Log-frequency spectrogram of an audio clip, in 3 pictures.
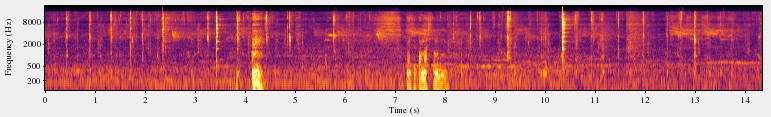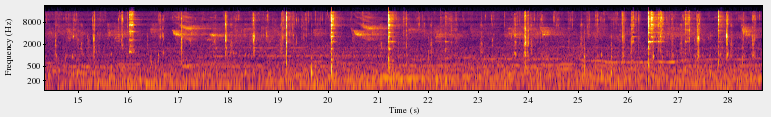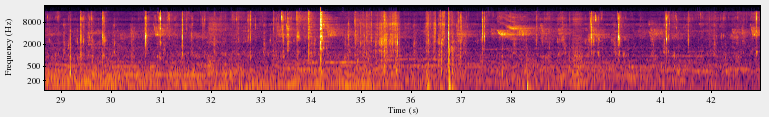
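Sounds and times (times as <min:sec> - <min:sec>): person chewing: 0:00.0 - 0:07.2, 0:08.0 - 0:42.9
utensil clinking on plate: 0:26.1 - 0:27.3.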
